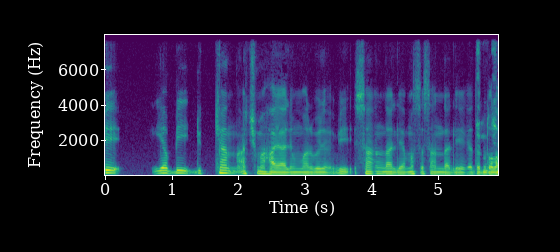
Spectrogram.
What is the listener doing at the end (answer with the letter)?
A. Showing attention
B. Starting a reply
A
